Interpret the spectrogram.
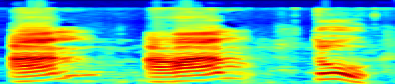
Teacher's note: নুন সাকিনের পরে আইনটি হলো ইজহারের হরফ, এজন্য আমরা এই নুন সাকিনটা স্পষ্ট করে পড়ছি। আর নুন সাকিনের পরে যখনই দেখবেন ইজহারের 6টি হরফ থেকে কোনো একটি হরফ আছে, ওই নুন সাকিনটা আপনারা স্পষ্ট করে পড়বেন।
